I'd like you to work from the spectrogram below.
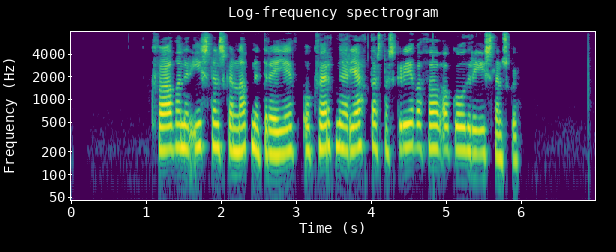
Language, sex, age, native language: Icelandic, female, 40-49, Icelandic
